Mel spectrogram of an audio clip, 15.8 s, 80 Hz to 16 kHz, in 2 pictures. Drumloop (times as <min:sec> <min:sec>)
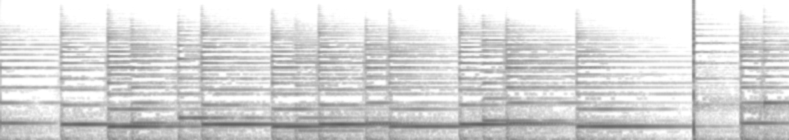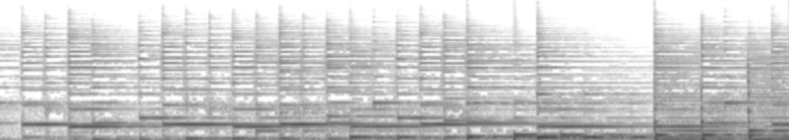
0:07.0 0:07.6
